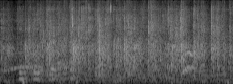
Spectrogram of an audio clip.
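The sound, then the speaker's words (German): An audience applauds in a steady, dense wash of many hands clapping, holding a fairly even loudness throughout, with a few faint voices mixed underneath. “Und ja, großer Applaus.”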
